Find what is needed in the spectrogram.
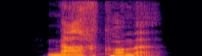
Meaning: inflection of nachkommen: 1. first-person singular dependent present 2. first/third-person singular dependent subjunctive I
- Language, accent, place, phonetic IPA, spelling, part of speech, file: German, Germany, Berlin, [ˈnaːxˌkɔmə], nachkomme, verb, De-nachkomme.ogg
